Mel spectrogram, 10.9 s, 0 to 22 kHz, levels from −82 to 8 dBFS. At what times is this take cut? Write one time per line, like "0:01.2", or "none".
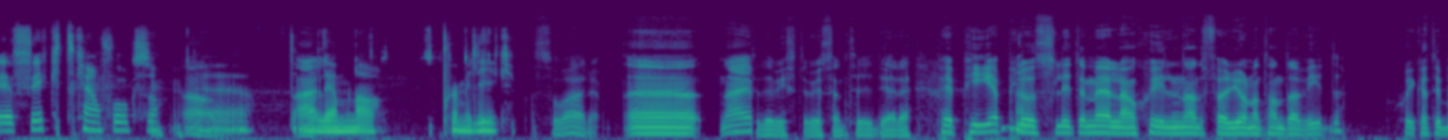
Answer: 0:05.6
0:07.0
